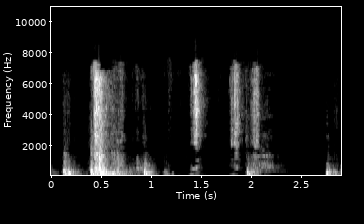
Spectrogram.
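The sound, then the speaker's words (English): A door is pushed shut and locked behind someone following Sherlock Holmes, a cluster of wooden knocks, rattles and sharp metallic clicks coming in quick bursts over a few seconds, with one last click after a short pause. “Lock the door behind you.”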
